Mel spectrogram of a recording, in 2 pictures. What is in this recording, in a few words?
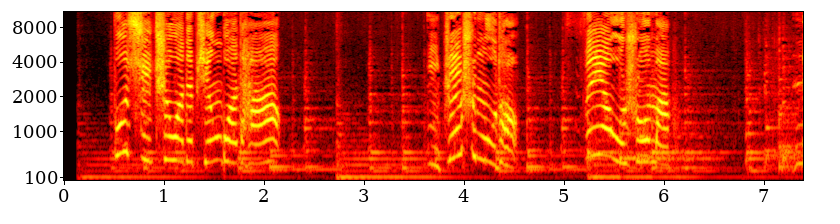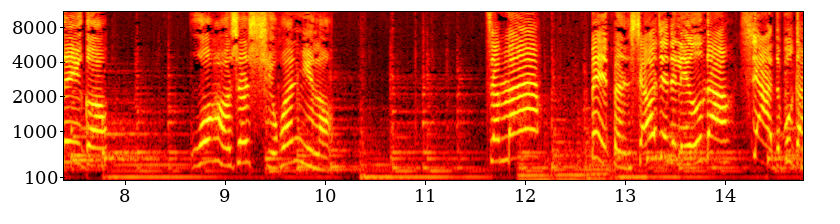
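female young girl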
